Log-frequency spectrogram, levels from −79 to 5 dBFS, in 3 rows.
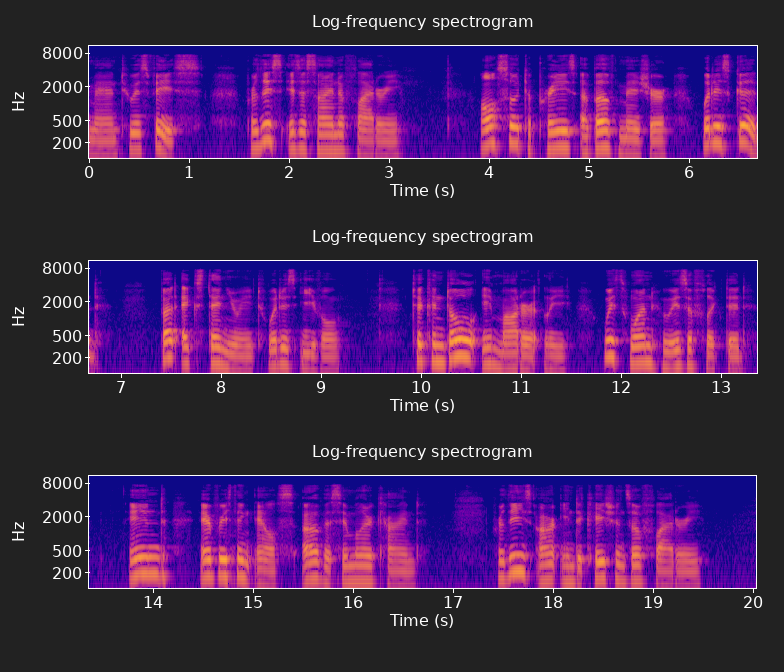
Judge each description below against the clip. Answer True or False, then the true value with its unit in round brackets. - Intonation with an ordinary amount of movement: False (6.8 semitones)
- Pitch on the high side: False (145 Hz)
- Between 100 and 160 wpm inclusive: True (140 wpm)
